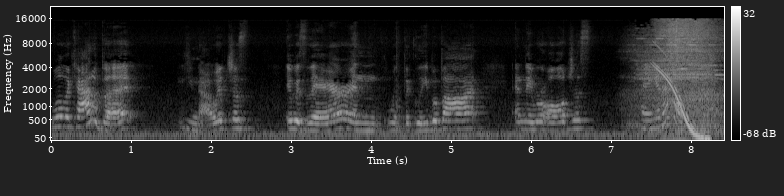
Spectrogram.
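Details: Acted demonstration of Wernicke's aphasia performed by communication disorders students, not a real patient; finding: Wernicke's aphasia.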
